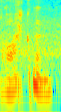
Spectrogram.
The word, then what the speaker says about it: Lachman: Actually, I believe it's Lackman. I'll let you off. It will be Lachman, but this is a British commentary, so we will pronounce it the British way.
